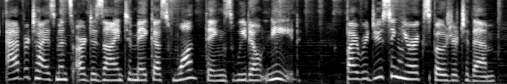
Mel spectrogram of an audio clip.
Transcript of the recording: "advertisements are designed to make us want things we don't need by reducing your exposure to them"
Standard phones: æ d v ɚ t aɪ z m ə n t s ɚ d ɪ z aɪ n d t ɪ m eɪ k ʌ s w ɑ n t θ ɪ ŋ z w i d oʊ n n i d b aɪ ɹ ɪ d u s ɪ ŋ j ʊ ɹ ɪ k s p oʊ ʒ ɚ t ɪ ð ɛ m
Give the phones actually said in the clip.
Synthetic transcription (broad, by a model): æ d v ɚ t aɪ z m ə n t s ɚ d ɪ z aɪ n t ɪ m eɪ k ʌ s w ɑ n θ ɪ ŋ z w i d oʊ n n i d b aɪ ɹ ɪ d u s ɪ ŋ j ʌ ɹ ɪ k s p oʊ ʒ ɚ t ɪ ð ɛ m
